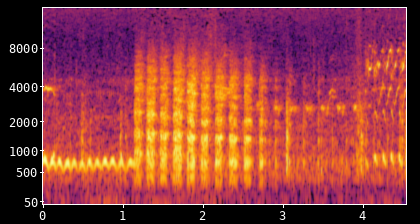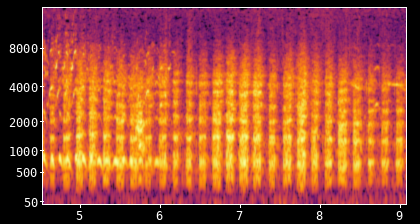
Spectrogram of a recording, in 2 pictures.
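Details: Red-footed booby giving coarse, rapid croaking calls, sometimes loud, in fast rattling bursts of about three per second, with a wavering warbled note at the start.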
